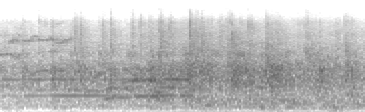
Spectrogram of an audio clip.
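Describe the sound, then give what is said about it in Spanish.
An audience at a late-night reading at the Cultural Fontana Rosa applauds steadily with dense, continuous clapping, and a few high whistles ring out over it in the first couple of seconds; the sound stays at an even, fairly loud level throughout. “Haga mucho ruido y mucho aplauso.”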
